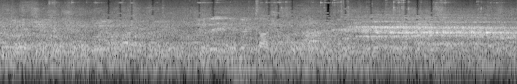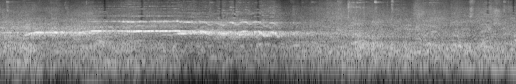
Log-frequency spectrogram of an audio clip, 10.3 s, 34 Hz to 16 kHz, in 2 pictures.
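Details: Polish Coldblood stallion Monar, born 2020, by Gabor from Mona, gives a drawn-out, gently wavering whinny midway through, partly buried under constant human conversation.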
